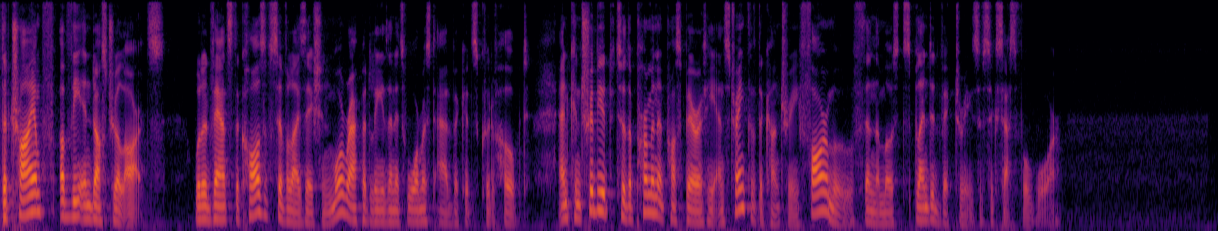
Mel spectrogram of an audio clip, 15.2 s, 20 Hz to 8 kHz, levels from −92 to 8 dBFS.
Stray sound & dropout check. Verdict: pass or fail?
pass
